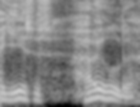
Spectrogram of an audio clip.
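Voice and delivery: Jezus huilde slowed right down, each word weighed; moved emphasis. Real, not acted. Preacher moved by the verse, slow and weighty. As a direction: let Jezus huilde land slowly, touched. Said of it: "en het raakt me elke keer weer".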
